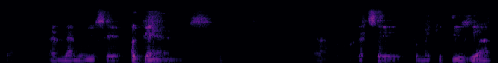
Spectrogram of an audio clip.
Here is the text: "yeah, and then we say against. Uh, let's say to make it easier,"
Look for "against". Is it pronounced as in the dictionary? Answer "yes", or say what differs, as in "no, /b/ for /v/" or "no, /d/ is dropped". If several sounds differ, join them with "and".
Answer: no, /t/ is dropped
